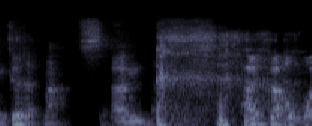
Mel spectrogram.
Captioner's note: laughs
